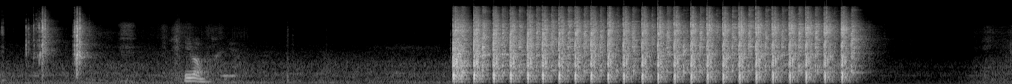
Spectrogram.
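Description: Tokyo Marui PX4 gas blowback airsoft pistol emptied in a rapid string of shots over about four seconds, each shot a sharp report with the slide cycling, ending abruptly when the magazine runs dry and the slide locks back. The gas pressure holds to the last shot despite the cold, with no drop-off in the rate of fire. Two sharp clicks in the first second come as the gun is readied.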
